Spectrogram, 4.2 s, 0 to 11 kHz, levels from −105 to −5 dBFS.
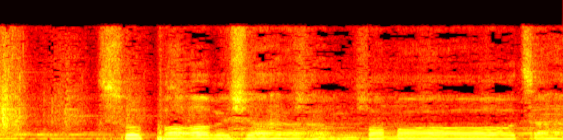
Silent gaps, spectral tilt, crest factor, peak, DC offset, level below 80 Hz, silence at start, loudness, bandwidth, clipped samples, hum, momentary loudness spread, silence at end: none; -5 dB/octave; 16 dB; -6 dBFS; under 0.1%; -56 dBFS; 0 s; -23 LUFS; 9.4 kHz; under 0.1%; none; 8 LU; 0 s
